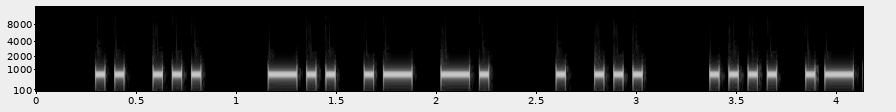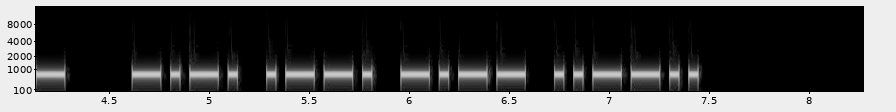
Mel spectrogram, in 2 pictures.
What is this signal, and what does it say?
Morse code, heard as a keyed tone, about 24 wpm, 700 Hz. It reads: IS DAN ES HW CPY?
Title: Speed-Racing Common QSO Phrases - 25wpm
